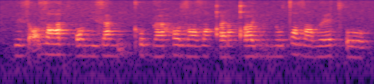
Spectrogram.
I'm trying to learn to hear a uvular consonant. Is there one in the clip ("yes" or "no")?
yes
